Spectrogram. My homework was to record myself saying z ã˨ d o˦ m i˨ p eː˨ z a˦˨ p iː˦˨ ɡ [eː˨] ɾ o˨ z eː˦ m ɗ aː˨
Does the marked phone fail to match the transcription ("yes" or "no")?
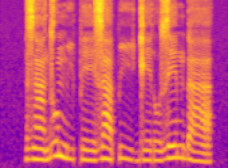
no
